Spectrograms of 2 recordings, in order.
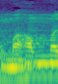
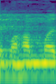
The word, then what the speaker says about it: محمد: یہاں ایک بات یاد رکھیے، بعض لوگ محمد محمد بولتے ہیں، ہم گجراتی لوگ خاص کر. یہ تلفظ غلط ہے، اور اس کا نقصان کیا ہوتا ہے؟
